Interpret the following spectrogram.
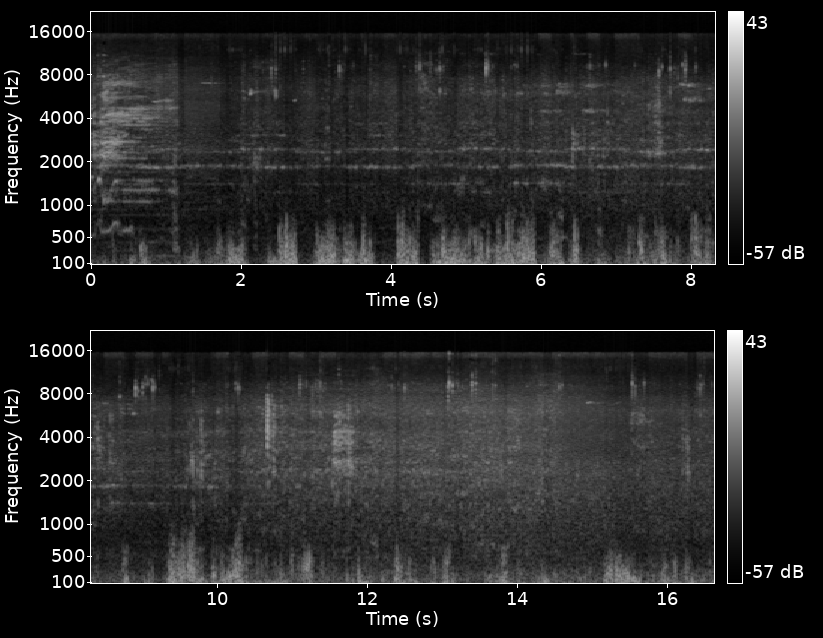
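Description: Wind buffeting a phone's microphone on a city street, as uneven low rumbles that keep coming and going, with faint street traffic behind.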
